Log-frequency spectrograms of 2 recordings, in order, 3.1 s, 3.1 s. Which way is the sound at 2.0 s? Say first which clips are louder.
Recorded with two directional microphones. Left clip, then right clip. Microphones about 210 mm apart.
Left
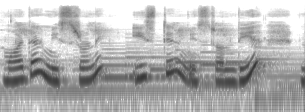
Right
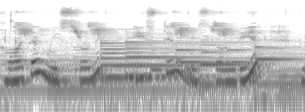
Left 8 dB; 55° left (ahead or behind).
